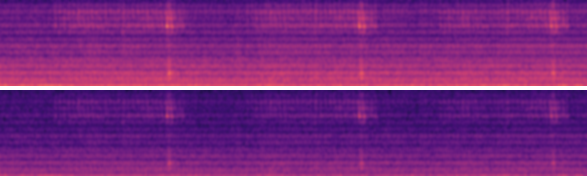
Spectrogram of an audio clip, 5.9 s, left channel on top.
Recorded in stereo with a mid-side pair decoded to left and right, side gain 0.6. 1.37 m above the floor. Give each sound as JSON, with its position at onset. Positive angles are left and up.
{"t": 0.0, "sound": "a fan", "azimuth_deg": 50}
